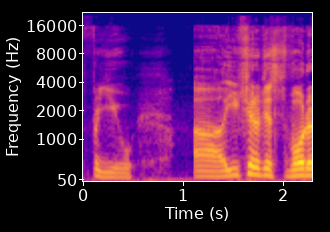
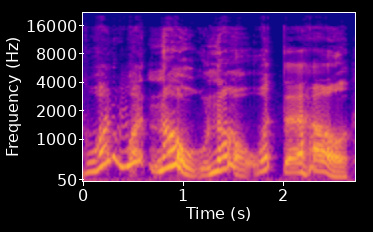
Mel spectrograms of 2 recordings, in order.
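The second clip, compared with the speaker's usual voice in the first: retold disbelief; 8 semitones higher, 6 dB quieter, slower than usual. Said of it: "And I'm like".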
